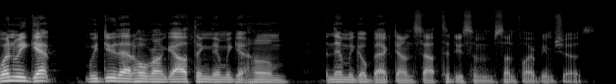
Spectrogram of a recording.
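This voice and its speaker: A man with a plain, everyday voice, an American accent, medium pitch, lively intonation and a fairly quick pace. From Utah. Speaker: rock musician. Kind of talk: casual interview chat. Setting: in person.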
